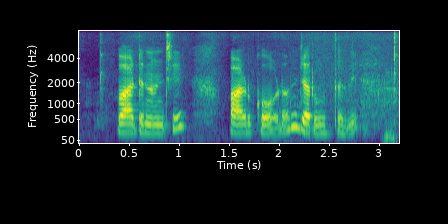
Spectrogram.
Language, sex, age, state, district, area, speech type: Telugu, female, 30-45, Telangana, Warangal, rural, spontaneous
